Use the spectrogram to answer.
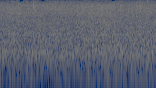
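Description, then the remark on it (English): Steady rain patters on a parked car, heard from inside the car, a dense, even hiss of drops with a low rumble underneath, continuous and unchanging with no voices. “Just sitting here in the car, so I don't get fucking soaked while it's raining.”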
